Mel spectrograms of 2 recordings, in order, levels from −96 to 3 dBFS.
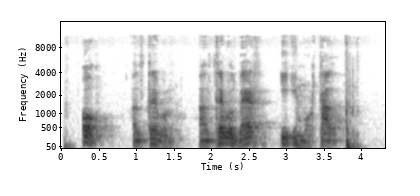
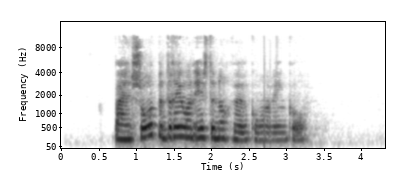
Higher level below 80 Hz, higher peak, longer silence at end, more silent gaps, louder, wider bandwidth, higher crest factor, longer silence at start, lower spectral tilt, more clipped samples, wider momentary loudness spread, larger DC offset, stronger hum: first, -42 dBFS vs -66 dBFS; about the same, -4 dBFS vs -2 dBFS; second, 0.35 s vs 1.05 s; neither; second, -25 LUFS vs -16 LUFS; about the same, 11.5 kHz vs 11 kHz; about the same, 20 dB vs 16 dB; second, 0.05 s vs 0.7 s; about the same, -7 dB/octave vs -6 dB/octave; neither; about the same, 12 LU vs 14 LU; neither; neither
